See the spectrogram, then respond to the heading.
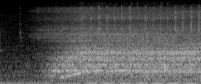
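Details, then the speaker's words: Creed 7B Mark 1 teleprinter motor with normally open governor/centrifugal switch contacts taped over (they were corroded); whirrs up then settles to a steady lowish hum, running much slower. "going much slower also if I pull one of the brushes away from the slip ring you can hear that the governor is now having some effect it sounds like the motor is running much too slowly but it is at least now starting to work"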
